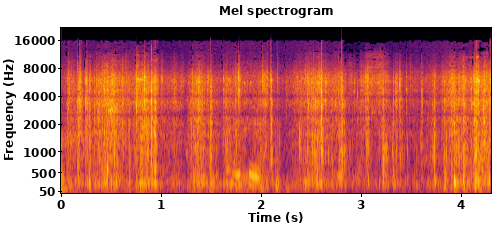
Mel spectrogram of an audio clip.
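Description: Hands rummaging through a plastic bin of tangled cables, extension cords and small electronics: a busy run of clicks, clacks and rattles as plugs and wires knock together and shift.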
